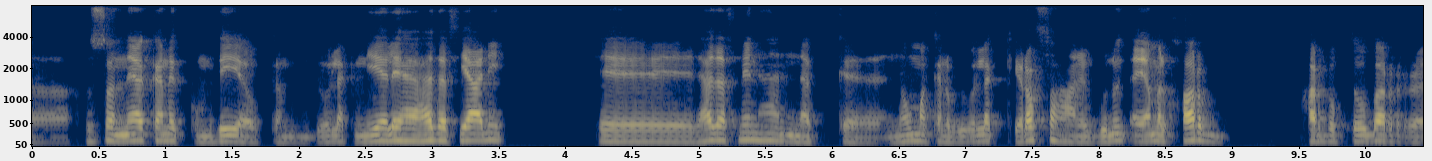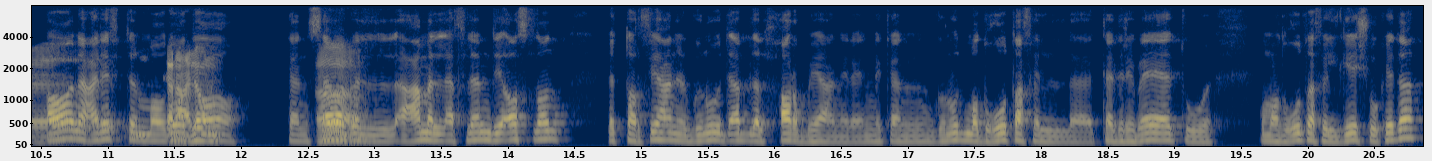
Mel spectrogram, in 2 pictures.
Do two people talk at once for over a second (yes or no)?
yes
